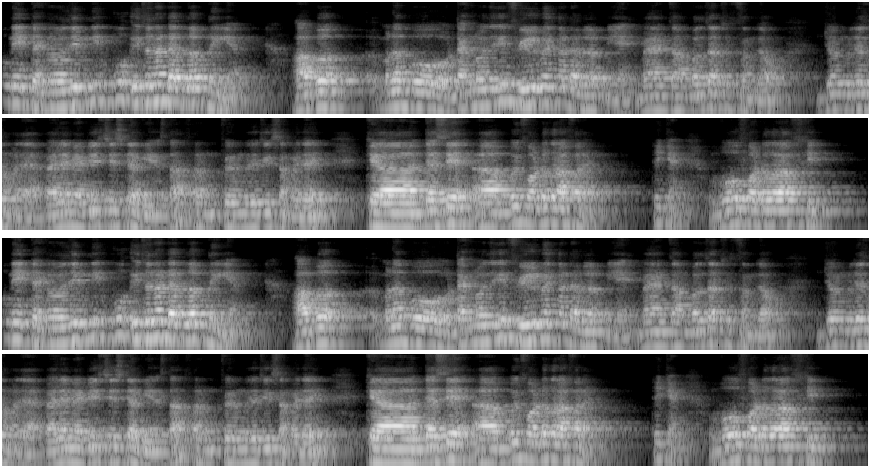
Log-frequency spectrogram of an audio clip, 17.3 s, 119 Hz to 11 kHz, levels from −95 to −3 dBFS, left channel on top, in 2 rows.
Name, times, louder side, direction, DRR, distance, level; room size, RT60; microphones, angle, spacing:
voice 1, 0.1-2.3 2.9-3.3 3.7-7.7 8.2-11.8 12.3-14.6 15.2-15.4 15.7-16.8, equal, 10° right, -5 dB, 0.7 m, -26 dB
3.8 x 2.6 x 2.9 m, 0.97 s
head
